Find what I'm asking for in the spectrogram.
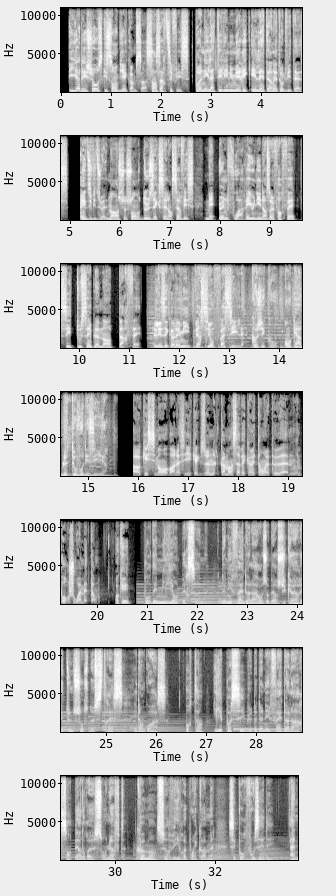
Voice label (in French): publicitaire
